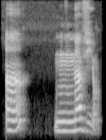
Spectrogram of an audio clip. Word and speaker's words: un avion: We have un avion. Un avion. Avion. So here we keep the pronunciation of the article un, okay? But then the N is going to be transferred to avion.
